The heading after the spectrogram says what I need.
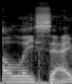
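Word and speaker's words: Eze: take a look at elysee which is how you say his name because you guys let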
